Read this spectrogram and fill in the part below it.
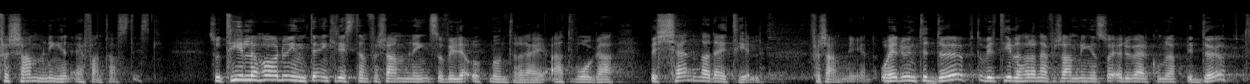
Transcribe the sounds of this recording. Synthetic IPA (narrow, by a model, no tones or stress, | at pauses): fœʂamlɪŋənæɾfa̰nt̪ʰa̰st̪ɪsk | sɔt̪ʰɪlːɦœːɖɵɪnt̪əɛnkʰɾɪst̪ənfœʂamlɪŋsɔvɪlja̰ːʔɵpːmɵnt̪ɾad̪ɛja̰t̪voːɡab̥ɛɕɛnːad̪ɛjt̪ʰɪ̰l | fœʂa̰mlɪ̰ŋə̰nɔæɖɵɪnt̪əd̪øːpt̪ɔvɪlt̪ʰɪlhœːɾad̪ɛnɦæɾfœʂamlɪŋənsɔæɖɵvɛːlkʰɔmːənat̪̚bliːd̪øːpt̪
